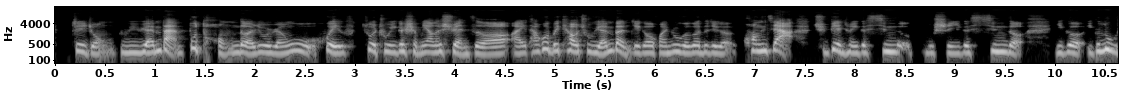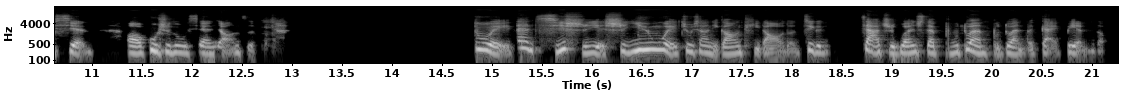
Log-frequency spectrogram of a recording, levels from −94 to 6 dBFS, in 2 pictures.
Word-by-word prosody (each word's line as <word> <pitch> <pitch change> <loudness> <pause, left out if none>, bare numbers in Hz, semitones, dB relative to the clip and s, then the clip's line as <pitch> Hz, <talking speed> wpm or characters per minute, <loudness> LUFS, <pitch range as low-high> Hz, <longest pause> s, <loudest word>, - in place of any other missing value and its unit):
这 250 -3 -1
种 200 -2 -5
与 220 -1 -4
原 225 +3 +3
版 270 -7 +6
不 335 - +3
同 215 +1 -8
的 210 -5 +3
就 225 +1 -1
是 215 - +3
人 205 0 -1
物 270 +11 -1
会 415 -3 +4 0.2
做 265 -5 +1
出 245 0 -4
一 225 - -5
个 250 - +3
什 240 -1 -1
么 215 - -5
样 225 0 0
的 235 - 0
选 200 -5 0
择， 190 0 +2
哎， 205 -1 -2
它 235 +2 -6
会 315 - +2
不 - - -8
会 255 - 0
跳 250 -1 +3
出 235 0 -6
原 205 +4 +1
本 285 - +3
这 215 - 0
个 215 - -1
《还 210 -1 -4
珠 240 +2 -1
格 215 -2 +2
格》 225 - +3
的 225 - -5
这 210 - +1
个 200 +3 -4
框 265 -2 +1
架， - - +6 0.2
去 - - -8
变 245 0 +1
成 215 -1 -2
一 - - -3
个 225 - 0
新 240 +3 0
的 - - -1 0.2
故 210 - -8
事， 210 0 -2
一 200 - -7
个 215 - +1
新 240 +3 -1
的 220 - -1 0.3
一 215 - -6
个 215 -3 +4
一 210 - -10
个 250 - +1
路 285 -4 +7
线， 230 +1 0 0.3
呃， 200 -1 +5
故 250 +4 +3
事 230 +1 -2
路 215 -1 -3
线 200 -1 -4
这 - - -7
样 220 - -4
子。 - - -16 2.2
对， 295 -4 +3
但 345 -5 +1
其 290 -1 +1
实 300 -10 -1
也 200 -2 -1
是 255 - +1
因 290 +5 +6
为 225 -9 +1
就 240 +5 -5
像 220 -3 -6
你 - - -10
刚 185 -1 -2
刚 210 - -6
提 305 +8 -11
到 - - -7
的， - - -18
这 275 - -3
个 215 -1 -3 0.3
价 - - +3
值 205 -2 -2
观 215 +1 0
是 230 - -8
在 215 -2 -1
不 205 +2 -10
断 240 -9 +2
不 - - -14
断 - - -3
地 - - -13
改 - - -6
变 225 +4 -4
的。 - - -20
225 Hz, 285 characters per minute, -25 LUFS, 210-255 Hz, 2.2 s, 路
